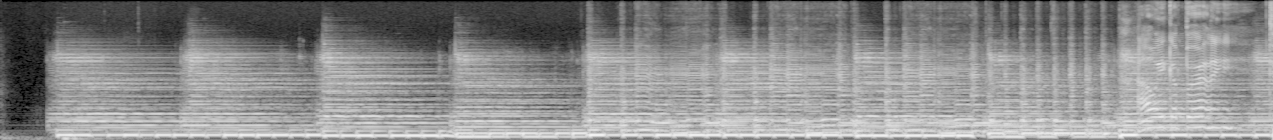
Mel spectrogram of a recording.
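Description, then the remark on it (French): A calm new song, used as soundtrack to the third season of the Netflix series Sex Education, with warm, sustained chords swelling in a slow pulse, then a fuller, steadier section with light percussion and effect-laden textures. The music plays loud, with no voices. “c'est l'occasion de diffuser un de ses nouveaux titres, servant de bande-son à la troisième saison de la série Netflix Sex Education.”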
